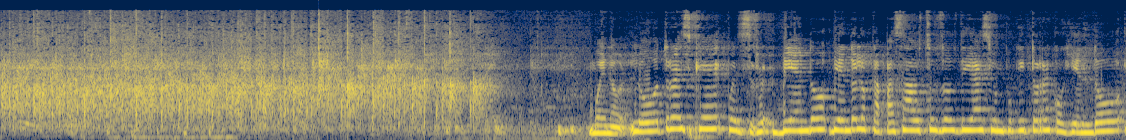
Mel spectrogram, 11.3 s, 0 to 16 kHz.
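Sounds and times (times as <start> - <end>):
audience applause at a panel event: 0.0 - 5.2
speech: 5.9 - 11.2.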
